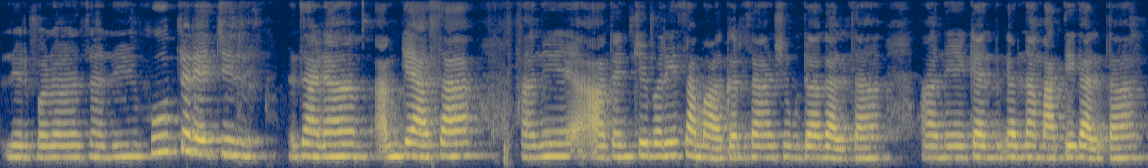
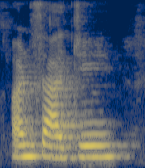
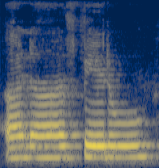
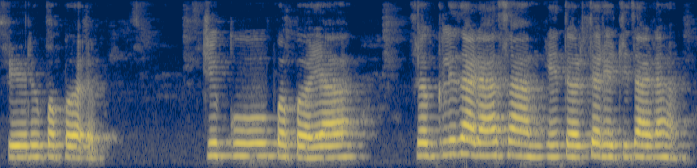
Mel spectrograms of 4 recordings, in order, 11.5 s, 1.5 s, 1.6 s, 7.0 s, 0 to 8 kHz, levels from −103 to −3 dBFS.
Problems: constant background noise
